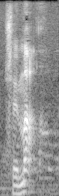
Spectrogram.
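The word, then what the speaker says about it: שְׁמַע: Alors d'abord, c'est pas Shema, mais c'est un Shvana. Un Sheva qui est au début d'un mot, on l'entend comme la moitié d'un tséré. Tséré, Shema, d'accord? La moitié du temps d'un tséré, c'est le temps d'un shvana. Shema, pas shema, mais shema. Maintenant avec Ain, Shema, et pas Shema, d'accord?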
